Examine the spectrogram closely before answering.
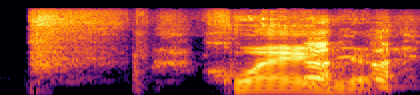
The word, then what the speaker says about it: Huang: Huang, not Wang.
